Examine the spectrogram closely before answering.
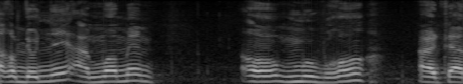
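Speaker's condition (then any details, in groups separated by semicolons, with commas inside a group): Cerebral palsy; birth injury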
